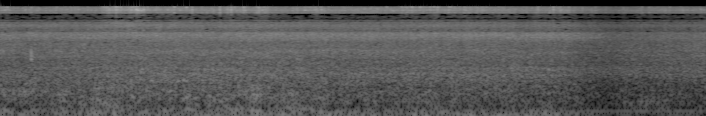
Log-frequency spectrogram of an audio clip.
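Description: Steady whirring rumble of model trains running along the layout's tracks, with no distinct clicks or pitch changes, easing a little near the end.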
